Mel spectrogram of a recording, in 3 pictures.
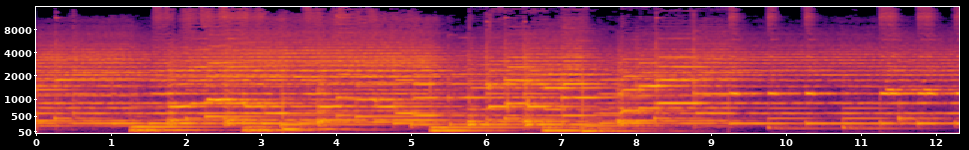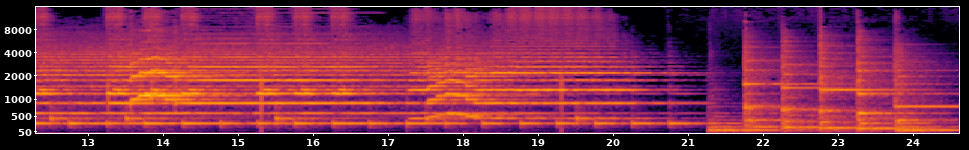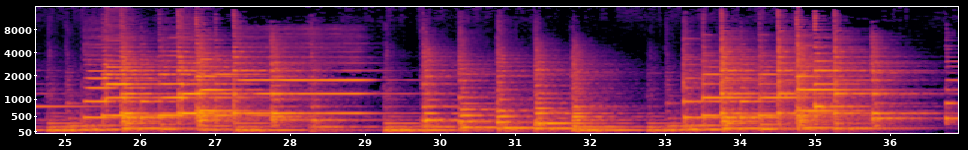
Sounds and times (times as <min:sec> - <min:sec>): Music: 0:00.0 - 0:36.9.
